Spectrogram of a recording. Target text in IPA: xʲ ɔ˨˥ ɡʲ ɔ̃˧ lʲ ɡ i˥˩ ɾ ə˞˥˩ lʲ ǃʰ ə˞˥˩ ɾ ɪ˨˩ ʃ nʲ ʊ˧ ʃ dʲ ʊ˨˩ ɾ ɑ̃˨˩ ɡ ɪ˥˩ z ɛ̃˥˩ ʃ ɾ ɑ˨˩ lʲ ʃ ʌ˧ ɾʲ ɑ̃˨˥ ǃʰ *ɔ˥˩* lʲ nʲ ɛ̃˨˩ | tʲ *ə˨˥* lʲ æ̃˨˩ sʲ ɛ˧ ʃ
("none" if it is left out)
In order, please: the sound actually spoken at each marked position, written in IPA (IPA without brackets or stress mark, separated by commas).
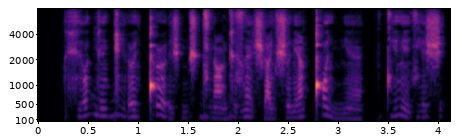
ɔ˥˩, ə˨˥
